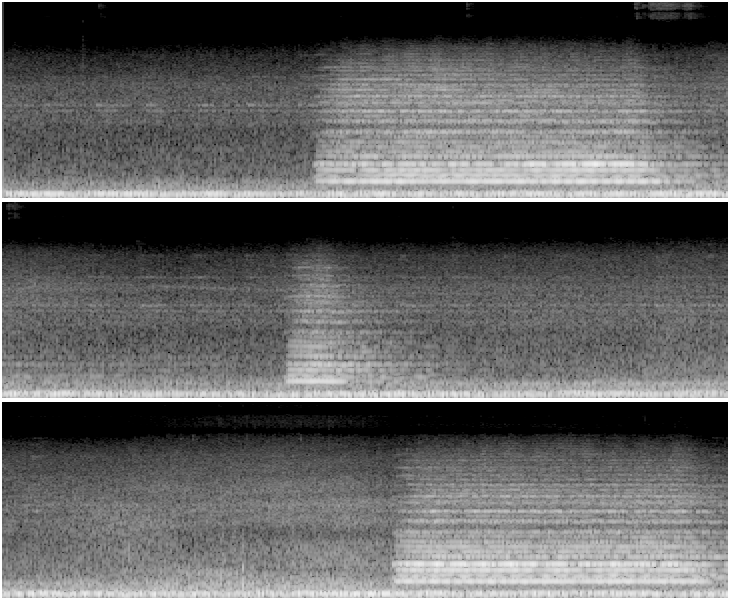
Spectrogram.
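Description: A freight locomotive's air horn sounding for a grade crossing as the train approaches. There is a long blast, a short one a few seconds later, then another long blast near the end, all over the steady low rumble of the oncoming train.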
